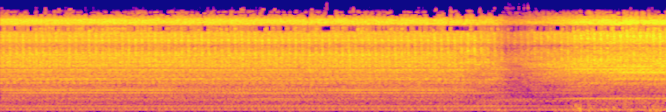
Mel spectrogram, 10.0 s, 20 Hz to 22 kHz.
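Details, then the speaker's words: Toyota 1UR-FE engine: rapid, steady knock over the idle, about three per second, in time with the engine, louder and clearer as the oil thins and pressure drops; cause unconfirmed. "Стук еще сильнее. Ну еще отчетливее. То есть чем жиже масло, тем отчетливее стук."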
